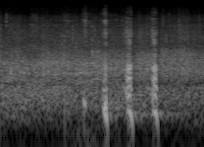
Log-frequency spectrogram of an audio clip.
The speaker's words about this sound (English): You can applaud if you want to.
